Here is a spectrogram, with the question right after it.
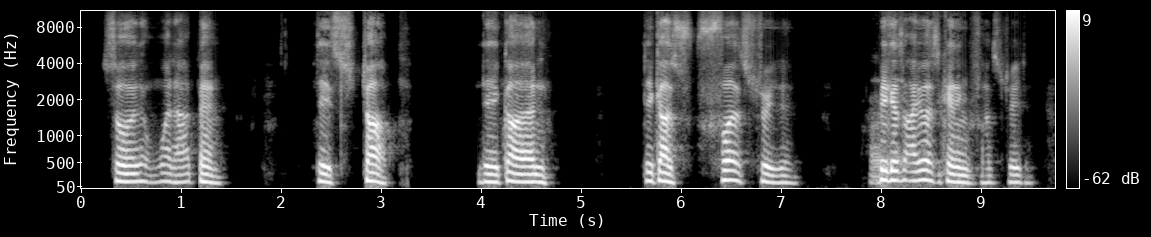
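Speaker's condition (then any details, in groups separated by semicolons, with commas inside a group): Cerebral palsy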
